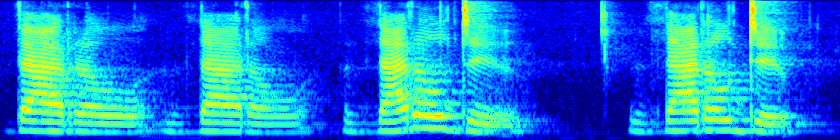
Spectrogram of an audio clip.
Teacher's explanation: So your tongue has to be really fast from going from t to l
